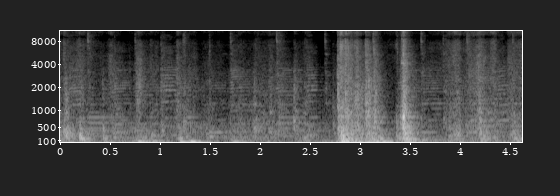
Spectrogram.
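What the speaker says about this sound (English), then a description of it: "Oh, the door." A door thuds and rattles in a couple of dull knocks and bumps, close by and moderately loud, with a short pause between impacts.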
